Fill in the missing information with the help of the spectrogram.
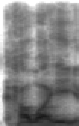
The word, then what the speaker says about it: Kawaii: Kawaii. It rhymes with Hawaii. – Kawaii.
